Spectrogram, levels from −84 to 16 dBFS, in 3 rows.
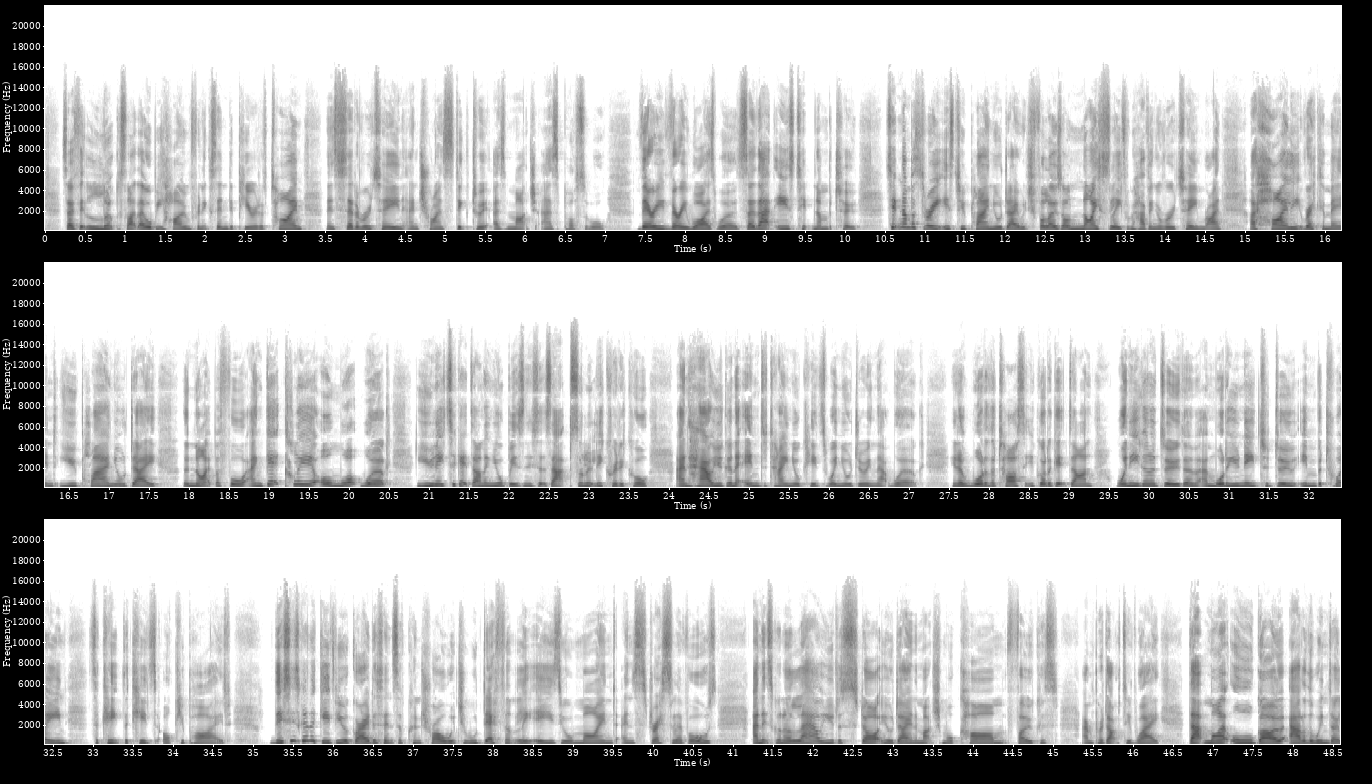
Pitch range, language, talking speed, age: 190-245 Hz, English, 215 wpm, 40-59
